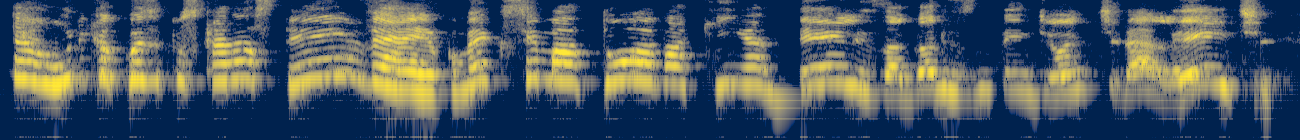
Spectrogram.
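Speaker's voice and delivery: high, indignant squeaky voice; outraged grasshopper. Acted. Grasshopper protests to the monk that he killed the cow, high and indignant.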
